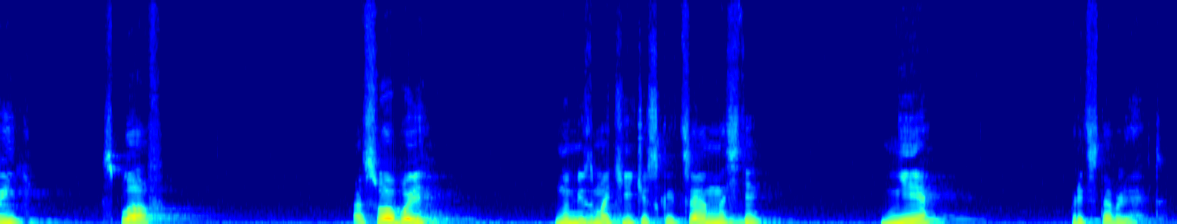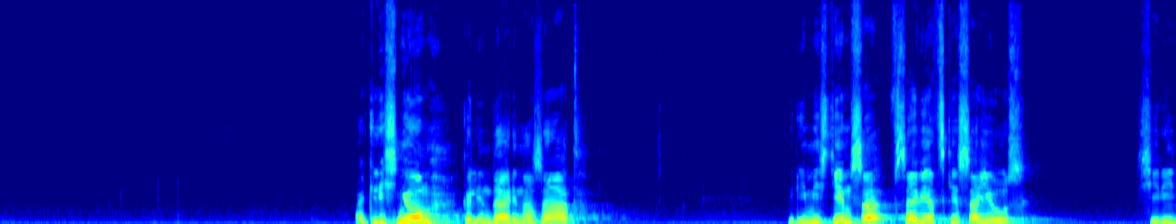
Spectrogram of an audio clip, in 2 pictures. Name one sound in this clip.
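An elderly man speaks calmly and close by, with pauses between phrases.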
